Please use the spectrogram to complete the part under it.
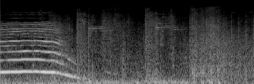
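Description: Nuke explosion in the video game Titanfall, a loud descending whine that drops away into a rumbling burst, followed by scattered softer crackles and booms.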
